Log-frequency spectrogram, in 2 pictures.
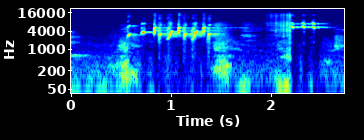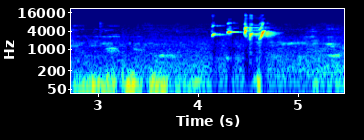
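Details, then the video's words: European goldfinch in Chouala, Mendes district, Relizane, Algeria, giving short bursts of bright, rapid, chattering twitters separated by pauses, with some soft low knocks in the background. "تغريد حسون غليزان الشوالة"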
